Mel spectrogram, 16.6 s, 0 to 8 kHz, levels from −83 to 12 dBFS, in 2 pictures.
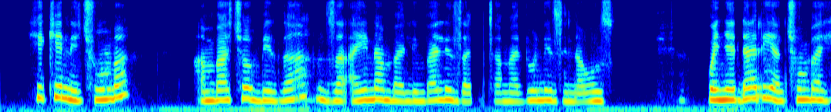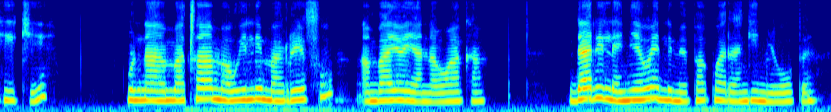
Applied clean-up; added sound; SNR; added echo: neural diffusion model UNIVERSE++.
